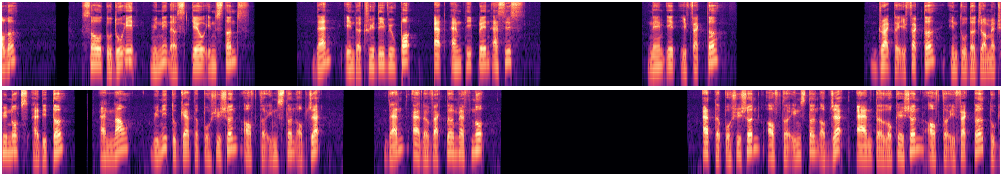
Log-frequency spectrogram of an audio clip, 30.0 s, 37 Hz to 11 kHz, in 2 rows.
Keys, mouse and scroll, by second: 1.6 shift+a, 6.1 shift+a, 9.4-12.1 shift+drag, 10.1 f, 12.5-15.0 drag, 17.1 shift+a, 21.6 shift+a, 25.6-26.7 drag, 27.1 click, 27.8-29.3 drag.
